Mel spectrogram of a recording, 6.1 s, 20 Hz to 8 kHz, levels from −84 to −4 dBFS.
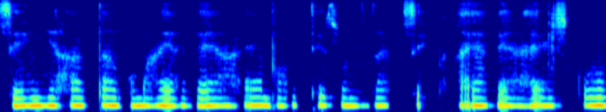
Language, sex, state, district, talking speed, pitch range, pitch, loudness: Hindi, female, Bihar, Jahanabad, 130 wpm, 200-210 Hz, 205 Hz, -36 LUFS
